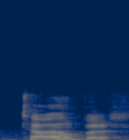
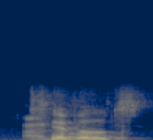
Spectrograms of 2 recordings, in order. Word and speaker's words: Tybalt: There are obstacles on the way, like Juliet's cousin, Talbot. Tybalt.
